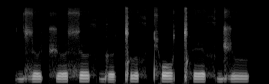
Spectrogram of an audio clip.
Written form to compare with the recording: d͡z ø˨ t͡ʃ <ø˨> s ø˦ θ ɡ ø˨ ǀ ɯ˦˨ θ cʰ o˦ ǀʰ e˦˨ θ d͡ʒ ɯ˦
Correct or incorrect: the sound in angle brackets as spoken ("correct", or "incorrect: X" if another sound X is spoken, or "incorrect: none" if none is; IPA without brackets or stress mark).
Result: correct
